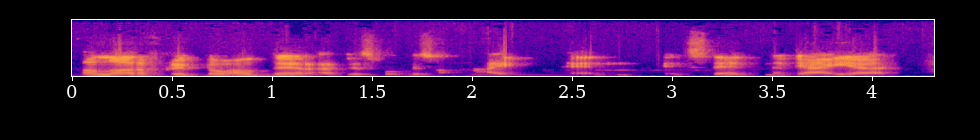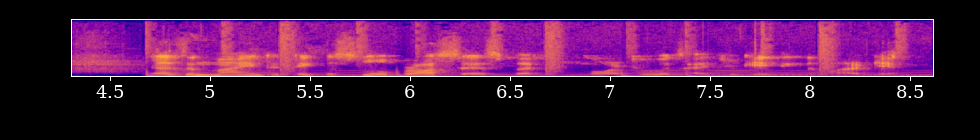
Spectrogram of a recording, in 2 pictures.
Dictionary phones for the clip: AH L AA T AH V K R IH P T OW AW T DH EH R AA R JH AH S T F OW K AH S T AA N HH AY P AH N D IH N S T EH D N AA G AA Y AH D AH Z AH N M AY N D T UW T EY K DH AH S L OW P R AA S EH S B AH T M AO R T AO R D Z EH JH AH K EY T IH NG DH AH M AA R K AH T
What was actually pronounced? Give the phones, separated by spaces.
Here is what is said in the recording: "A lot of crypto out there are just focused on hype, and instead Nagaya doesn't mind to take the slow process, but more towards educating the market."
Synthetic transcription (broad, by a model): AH L AA T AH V K R IH P T OW AW T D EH R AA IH JH AH S T F OW K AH S AA N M AY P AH N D IH N S T EH D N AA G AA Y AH D AH Z AH N M AY N D T UW T EY K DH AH S L OW P R AA S EH S B AH T M AO R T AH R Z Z EH JH AH K EY T IH NG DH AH M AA R K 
